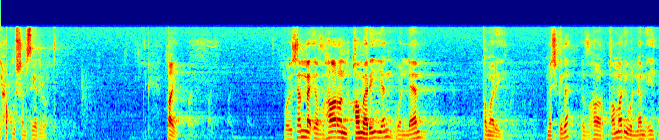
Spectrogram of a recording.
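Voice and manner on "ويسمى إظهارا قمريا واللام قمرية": slow, raised reading of the text; formal text reading. Acted. Teacher reading the tajweed text to students, slow and louder. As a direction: read the line out slowly like a recited text.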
